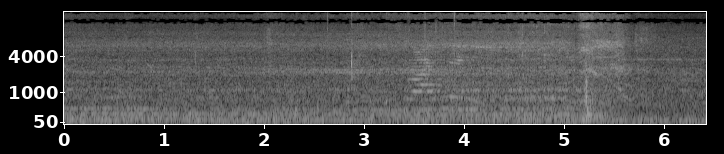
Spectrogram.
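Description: Children's battery-powered ride-on toy car driving across a concrete floor, its electric motor giving a steady low hum and whine, with a sharp knock about five seconds in. A child's voice is heard briefly.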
